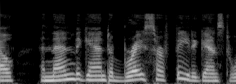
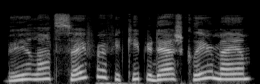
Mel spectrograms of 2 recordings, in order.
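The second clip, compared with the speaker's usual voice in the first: higher, Southern twang officer voice; flat twang; 5 semitones higher than usual. A narrator's reading. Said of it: "a new voice with a flat twang".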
